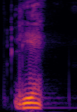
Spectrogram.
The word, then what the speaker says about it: Lié: Lie, por acento en la E.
